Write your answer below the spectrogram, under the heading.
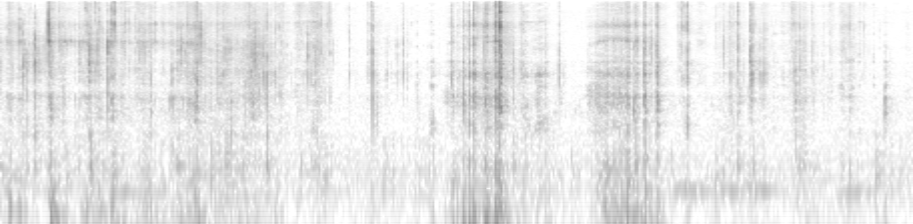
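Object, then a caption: Bar of soap shaved with a blade. A solid, green-coated white dry soap bar held in hand is shaved with a box cutter blade. Dry, crunchy scraping and crackling strokes come in uneven bursts, with a bright, high crackle over soft low thuds. The loudest cluster of strokes falls near the middle.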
